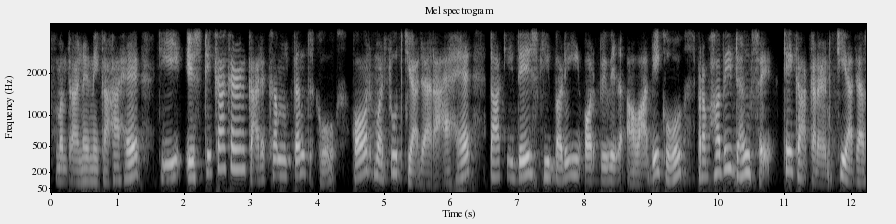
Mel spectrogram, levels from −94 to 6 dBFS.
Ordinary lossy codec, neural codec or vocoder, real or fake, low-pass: none; codec, 16 kHz, 1 kbps, X-Codec, HuBERT features, trained on LibriSpeech; fake; 3.6 kHz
